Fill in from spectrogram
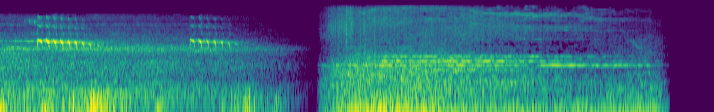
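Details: White-throated kingfisher, also called white-breasted kingfisher, giving two quick rattling trills of high, clipped notes, the first longer, over steady background noise; after a brief gap comes a loud continuous hiss.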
